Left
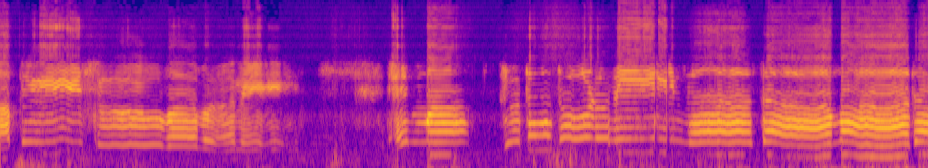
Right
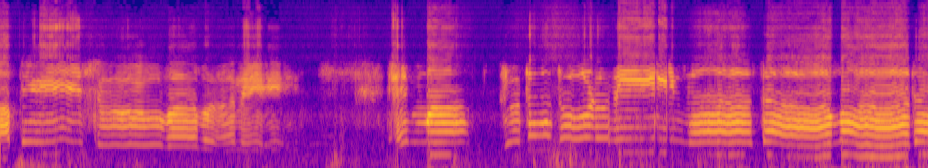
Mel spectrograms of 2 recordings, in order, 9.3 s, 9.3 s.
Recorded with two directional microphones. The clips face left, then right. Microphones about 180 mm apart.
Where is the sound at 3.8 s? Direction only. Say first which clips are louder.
Left 2 dB; 30° left (ahead or behind).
